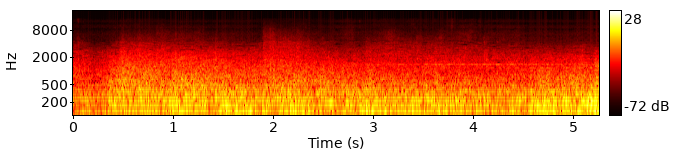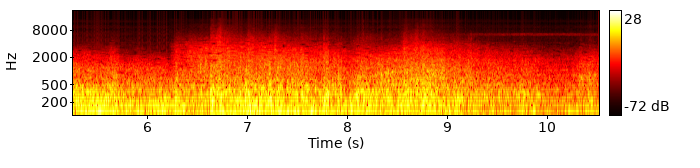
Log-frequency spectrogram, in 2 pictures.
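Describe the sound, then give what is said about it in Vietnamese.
Sudden rumbling thunder breaks out on a calm day before heavy rain, a loud, continuous low roar that rolls on for about ten seconds and swells stronger midway before easing slightly. “Chả hiểu làm sao, thời tiết hôm ấy đang yên đang lành, tự nhiên nổi lên sấm động ầm ầm.”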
